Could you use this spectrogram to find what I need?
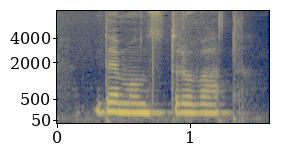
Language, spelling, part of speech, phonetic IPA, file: Czech, demonstrovat, verb, [ˈdɛmonstrovat], Cs-demonstrovat.ogg
- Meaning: to demonstrate (to participate in or organize a public display of group opinion)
